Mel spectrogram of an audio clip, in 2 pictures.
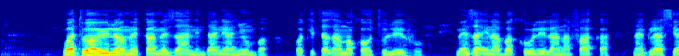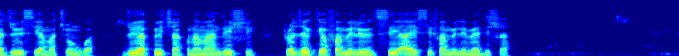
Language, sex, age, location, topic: Swahili, male, 18-24, Kisumu, finance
